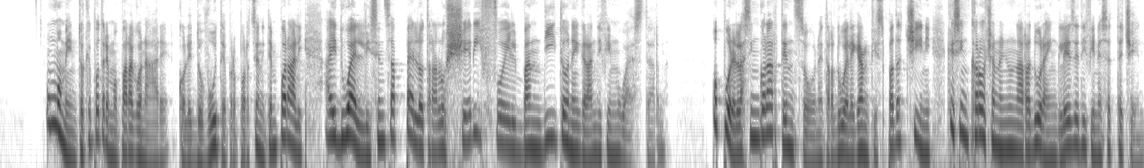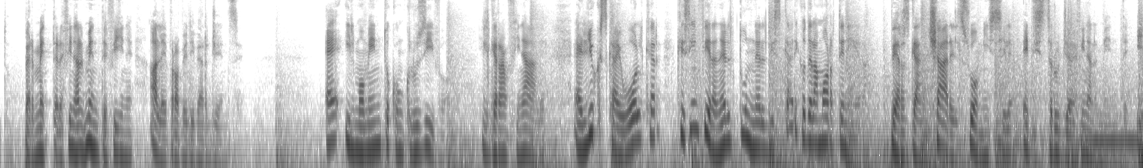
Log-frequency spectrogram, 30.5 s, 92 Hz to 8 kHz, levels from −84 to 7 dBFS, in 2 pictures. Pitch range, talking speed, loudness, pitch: 120-170 Hz, 155 wpm, -27 LUFS, 140 Hz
